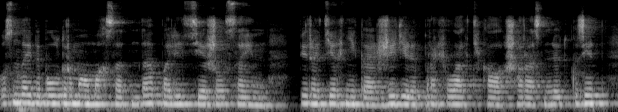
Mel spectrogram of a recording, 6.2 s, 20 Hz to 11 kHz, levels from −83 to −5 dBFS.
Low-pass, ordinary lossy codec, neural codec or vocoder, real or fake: none; none; none; real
